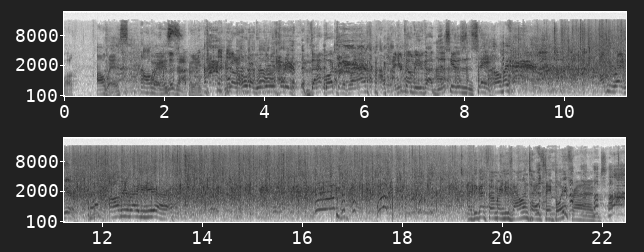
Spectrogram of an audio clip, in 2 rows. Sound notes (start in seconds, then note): 1.2 audience laughing; 9.0 audience laughing and clapping; 14.7 audience clapping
